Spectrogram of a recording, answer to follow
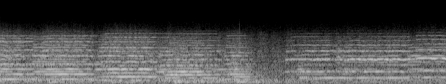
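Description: Orchestral music with brass, playing slow, held chords that change every second or so.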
